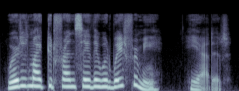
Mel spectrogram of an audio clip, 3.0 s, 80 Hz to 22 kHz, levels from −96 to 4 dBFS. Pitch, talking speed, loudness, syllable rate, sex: 260 Hz, 260 wpm, -18 LUFS, 6.1 syllables/s, female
